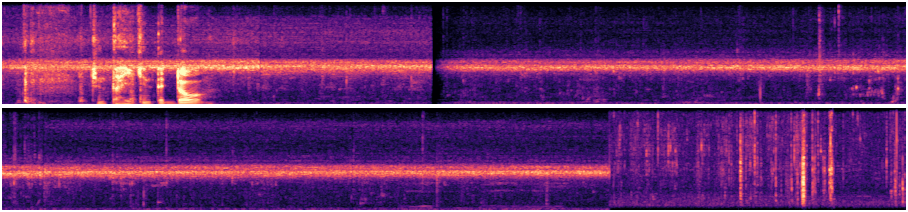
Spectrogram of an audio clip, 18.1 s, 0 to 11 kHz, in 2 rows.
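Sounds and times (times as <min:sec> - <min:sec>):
water lapping: 0:04.6 - 0:13.4, 0:15.1 - 0:18.0
paddle splashes: 0:05.6 - 0:11.6, 0:15.1 - 0:18.0.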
